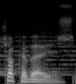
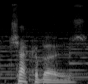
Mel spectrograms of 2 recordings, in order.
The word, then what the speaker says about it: Chocobo: Your pronunciation's all wrong. It's Chocobos, not Chacobos.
